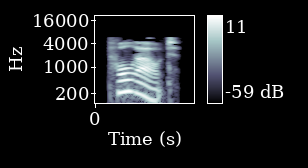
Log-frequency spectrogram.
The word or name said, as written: pull out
